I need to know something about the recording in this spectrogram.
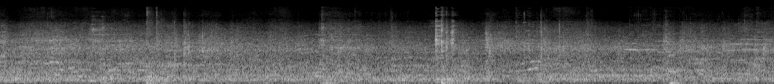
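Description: Hockey sticks clack against a puck in a large echoing rink.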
